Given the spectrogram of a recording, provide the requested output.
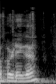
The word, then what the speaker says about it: PUD: और आपको लिखना है GPIO.PUD, that is pull up down, मतलब PUD मत पुड, यू कैन प्रोनाउंस इट पुड, पुड नीचे एक आपको अंडरस्कोर करना है, उसके बाद आपका डाउन आएगा, ठीक है।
